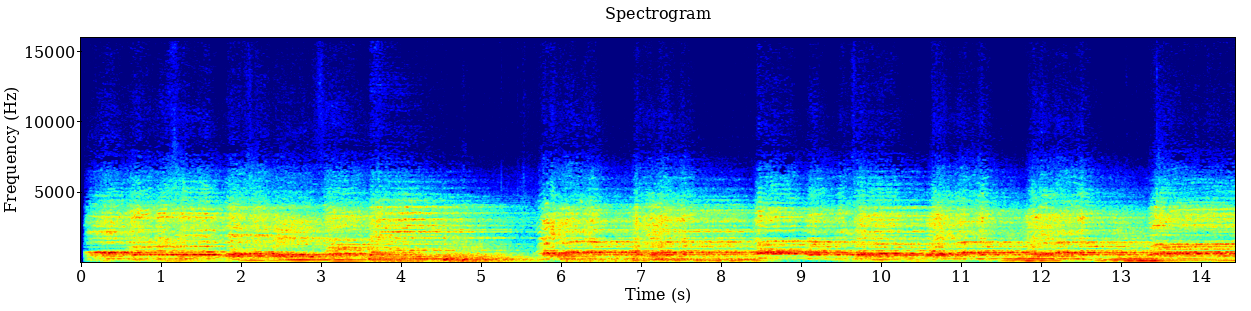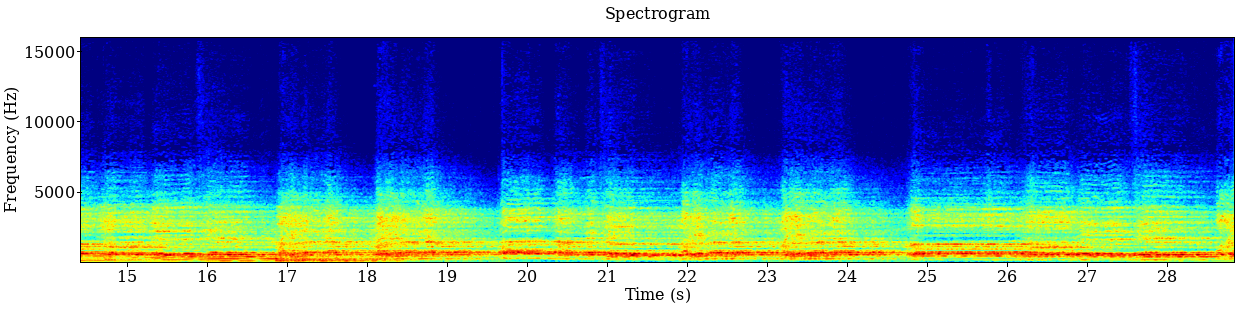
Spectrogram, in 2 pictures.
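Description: Mixed church choir of men's and women's voices singing a gospel song together, with a short break about six seconds in.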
